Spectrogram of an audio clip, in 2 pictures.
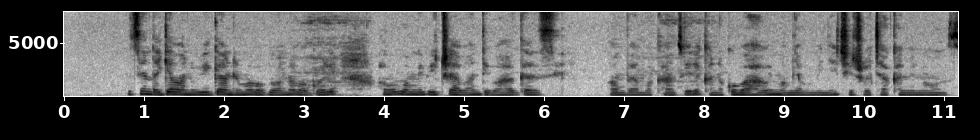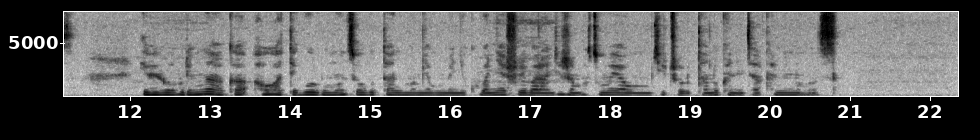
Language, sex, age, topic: Kinyarwanda, female, 18-24, education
